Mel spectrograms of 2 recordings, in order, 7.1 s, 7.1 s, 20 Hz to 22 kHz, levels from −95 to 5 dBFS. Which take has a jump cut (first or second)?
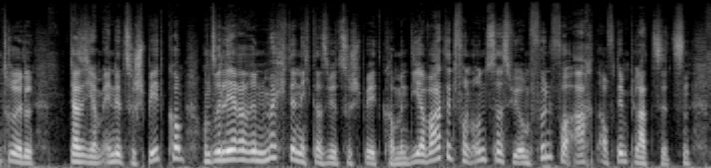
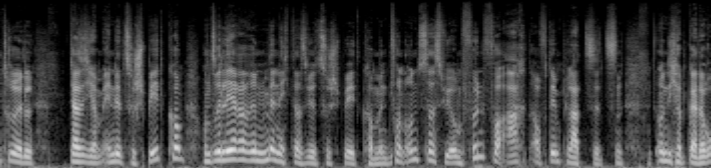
second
